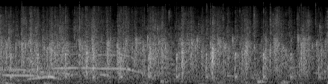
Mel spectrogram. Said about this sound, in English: So, one more time, round of applause for our storytellers.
